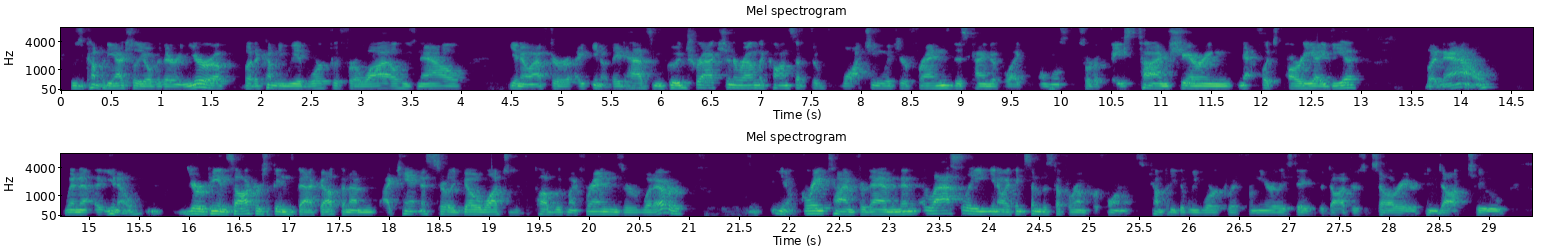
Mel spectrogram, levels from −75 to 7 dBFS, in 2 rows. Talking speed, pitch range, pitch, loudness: 225 wpm, 100-115 Hz, 105 Hz, -22 LUFS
